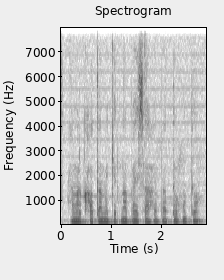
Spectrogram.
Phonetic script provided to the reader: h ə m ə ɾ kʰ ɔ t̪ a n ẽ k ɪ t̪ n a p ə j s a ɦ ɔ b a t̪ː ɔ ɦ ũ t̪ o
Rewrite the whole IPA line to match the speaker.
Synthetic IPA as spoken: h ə m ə ɾ kʰ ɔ t̪ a m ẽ k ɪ t̪ n a p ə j s a ɦ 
